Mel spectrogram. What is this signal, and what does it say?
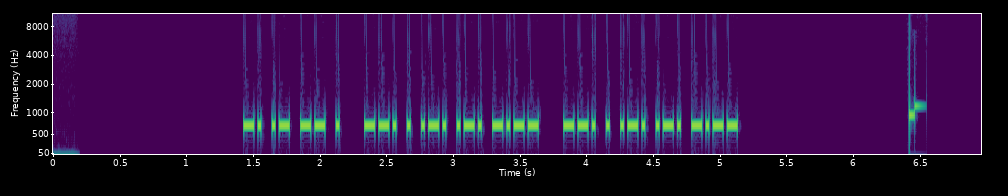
Morse code, heard as a keyed tone, about 41 wpm, 700 Hz. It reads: NAME GERRY GERRY
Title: Practice QSO - Exchange 1 - Beginning - 45wpm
